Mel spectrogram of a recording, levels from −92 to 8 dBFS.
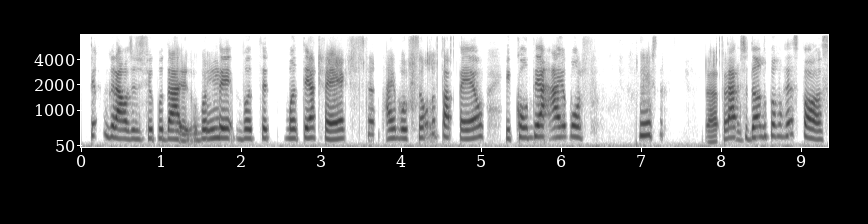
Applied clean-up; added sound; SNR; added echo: neural diffusion model UNIVERSE++.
